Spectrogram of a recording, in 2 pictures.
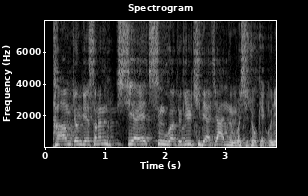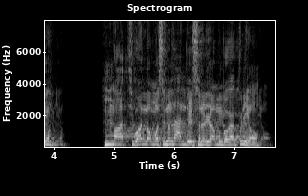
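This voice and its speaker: An excitable snowboarding announcer for a video game. His pitch swings wildly as he delivers polite, dramatic scripted commentary. The sound is echoey and set back from the microphone. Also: heavily acted. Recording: roomy echo, distant from mic.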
